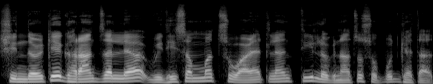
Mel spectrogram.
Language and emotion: Goan Konkani, neutral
